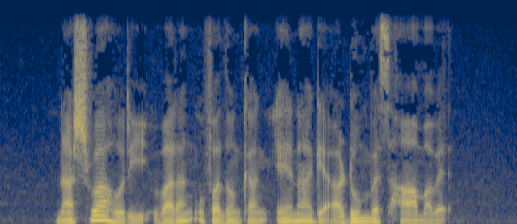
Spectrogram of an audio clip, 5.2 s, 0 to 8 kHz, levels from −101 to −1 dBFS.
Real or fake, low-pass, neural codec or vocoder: real; 7.2 kHz; none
